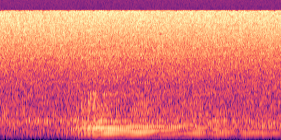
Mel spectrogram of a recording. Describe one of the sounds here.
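A motorcycle engine revs up and pulls away.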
